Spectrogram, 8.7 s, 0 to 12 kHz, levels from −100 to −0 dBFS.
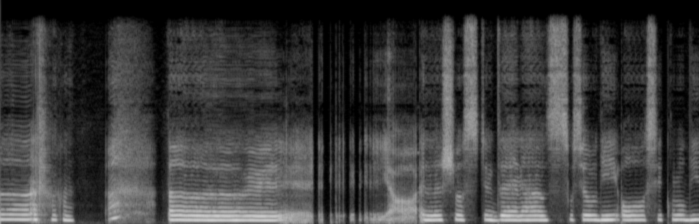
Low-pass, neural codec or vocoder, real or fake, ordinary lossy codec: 10.8 kHz; codec, 24 kHz, 0.9 kbps, WavTokenizer, medium music audio release; fake; none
